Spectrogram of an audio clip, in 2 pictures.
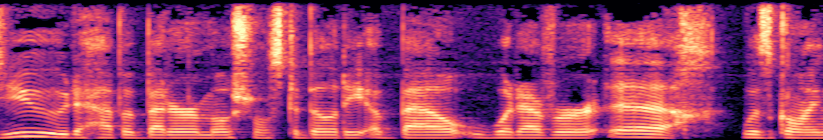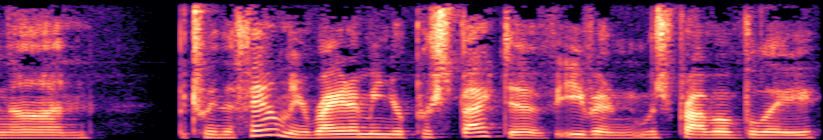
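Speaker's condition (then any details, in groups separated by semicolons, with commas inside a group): No condition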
